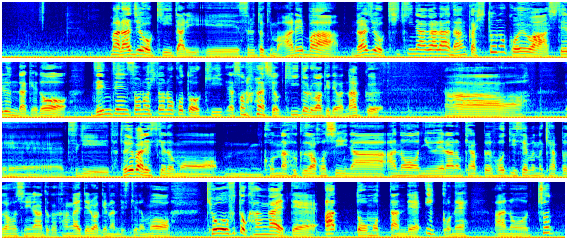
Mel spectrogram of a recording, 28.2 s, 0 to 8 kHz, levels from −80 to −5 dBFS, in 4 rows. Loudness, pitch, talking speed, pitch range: -19 LUFS, 125 Hz, 315 characters per minute, 110-165 Hz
